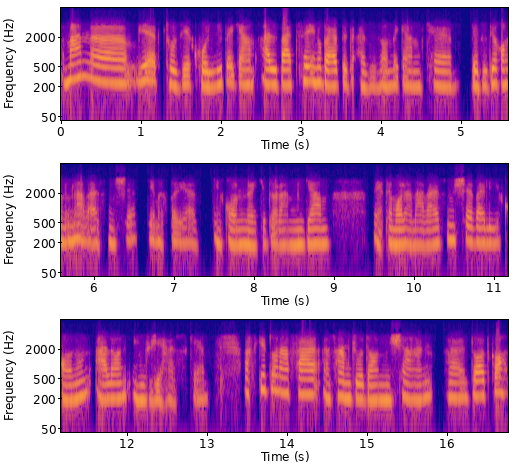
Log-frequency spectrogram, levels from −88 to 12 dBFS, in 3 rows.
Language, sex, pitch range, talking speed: Persian, female, 195-230 Hz, 145 wpm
